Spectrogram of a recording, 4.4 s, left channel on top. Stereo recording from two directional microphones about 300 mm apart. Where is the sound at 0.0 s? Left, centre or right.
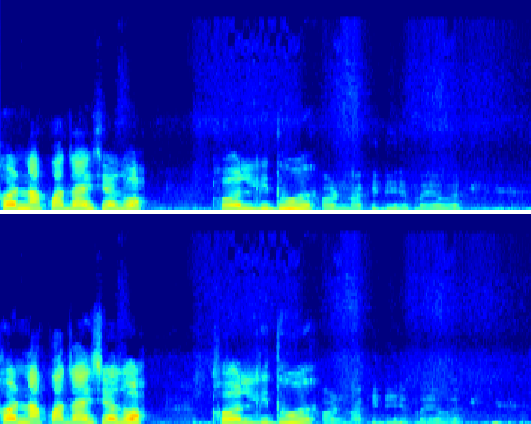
Centre.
